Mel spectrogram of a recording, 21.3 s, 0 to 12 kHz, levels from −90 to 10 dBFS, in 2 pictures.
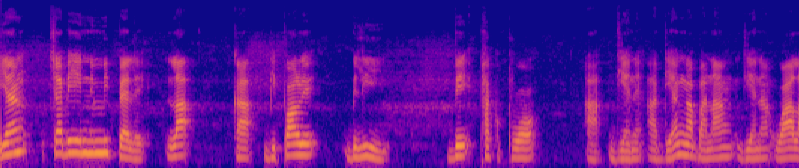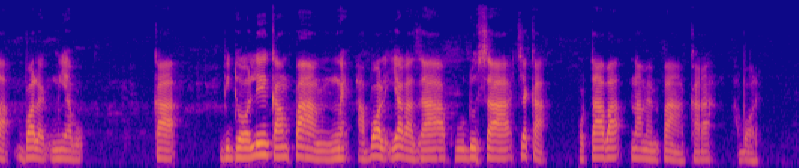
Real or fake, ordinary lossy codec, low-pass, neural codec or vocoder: fake; Opus, 64 kbps; 10.8 kHz; vocoder, 24 kHz, 100 mel bands, Vocos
